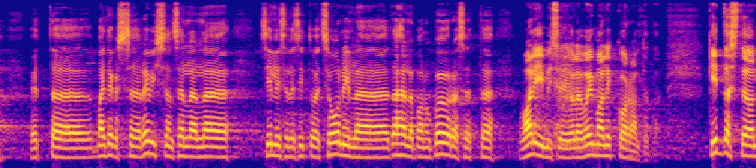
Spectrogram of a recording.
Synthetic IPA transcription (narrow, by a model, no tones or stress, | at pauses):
e̞t̪ːmɑijt̪ijɑkɑsɾe̞visjo̞nse̞lːe̞le | silːise̞le̞sit̪ːˑuɑt̪sio̞ːnʲilet̪æɦe̞le̞pɑnupøːɾɑse̞t̪ːˑ | vɑlʲimisie̞jo̞le̞vɤjmɑlikːo̞rːɑ̰ld̪̥ɑd̪̥ɑ | kind̪̥lɑst̪io̞n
